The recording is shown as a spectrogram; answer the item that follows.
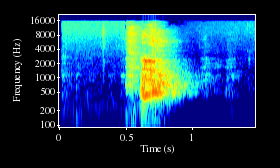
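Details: A single sharp dog bark aimed at a toy, indoors in a small room; one short, loud, harsh burst lasting about a third of a second, with quiet before and after.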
